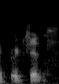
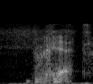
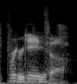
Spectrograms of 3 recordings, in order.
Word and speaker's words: Brigitte: Do I have to pronounce this properly, or can I say Bridget? You can say Bridget. Brigitte.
